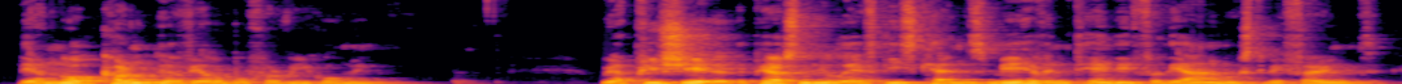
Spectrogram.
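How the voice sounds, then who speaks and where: A man's voice: fairly low pitch, a little mellow. A man reading local newspaper stories aloud from a script, recorded at home. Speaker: volunteer newspaper reader. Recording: roomy, echoing home recording.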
